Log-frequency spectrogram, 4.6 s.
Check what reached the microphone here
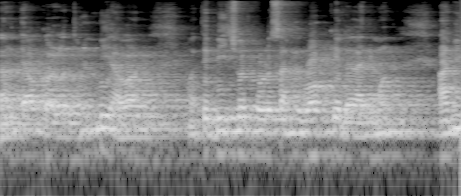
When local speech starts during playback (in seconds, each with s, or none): none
